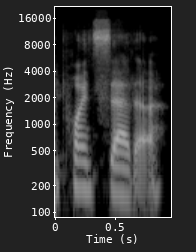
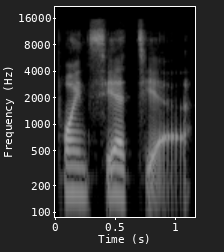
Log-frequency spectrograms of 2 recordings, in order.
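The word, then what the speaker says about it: poinsettia: National POA day poin I say poeta but I think it's pronounced potia but anyway I don't know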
